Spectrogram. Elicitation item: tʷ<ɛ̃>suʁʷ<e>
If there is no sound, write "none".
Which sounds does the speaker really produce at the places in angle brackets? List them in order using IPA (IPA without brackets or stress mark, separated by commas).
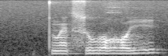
ɛ̃, i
